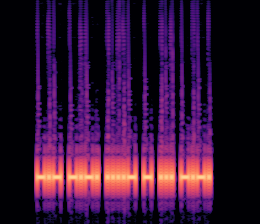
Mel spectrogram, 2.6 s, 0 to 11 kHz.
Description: Morse code, heard as a keyed tone, about 47 wpm, 700 Hz. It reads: KC4TSC
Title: USA Call Signs - 6 Characters - 4x Character Spacing - 45wpm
